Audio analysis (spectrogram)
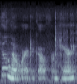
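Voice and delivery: ordinary talk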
